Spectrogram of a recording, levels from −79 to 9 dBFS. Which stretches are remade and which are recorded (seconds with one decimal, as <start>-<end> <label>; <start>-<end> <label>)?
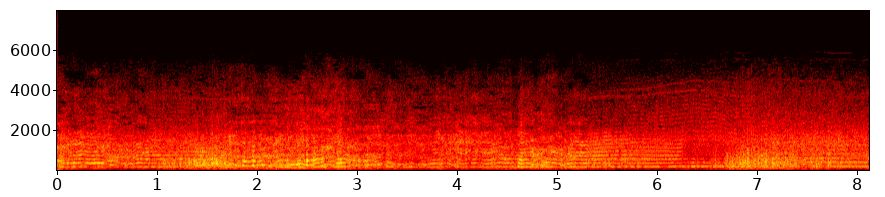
0.0-0.9 remade; 0.9-1.7 recorded; 1.7-5.3 remade; 5.3-8.1 recorded

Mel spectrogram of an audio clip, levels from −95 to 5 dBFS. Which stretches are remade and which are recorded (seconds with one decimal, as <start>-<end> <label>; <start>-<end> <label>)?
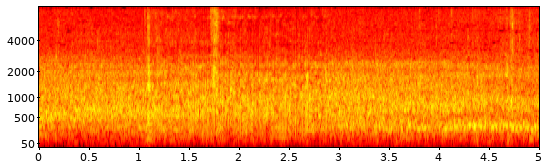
0.0-1.1 recorded; 1.1-2.9 remade; 2.9-5.0 recorded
